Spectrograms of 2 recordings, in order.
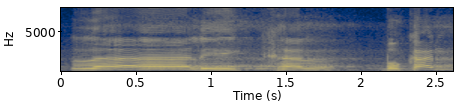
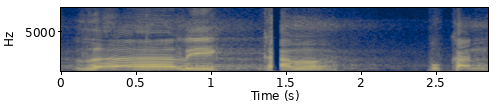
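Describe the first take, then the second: The two takes are said the same way.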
